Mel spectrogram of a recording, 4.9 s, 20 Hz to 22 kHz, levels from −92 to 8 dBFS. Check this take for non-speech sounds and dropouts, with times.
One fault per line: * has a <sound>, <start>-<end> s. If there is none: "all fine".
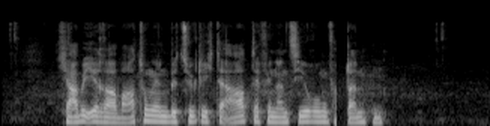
* has a dropout, 3.4-3.5 s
